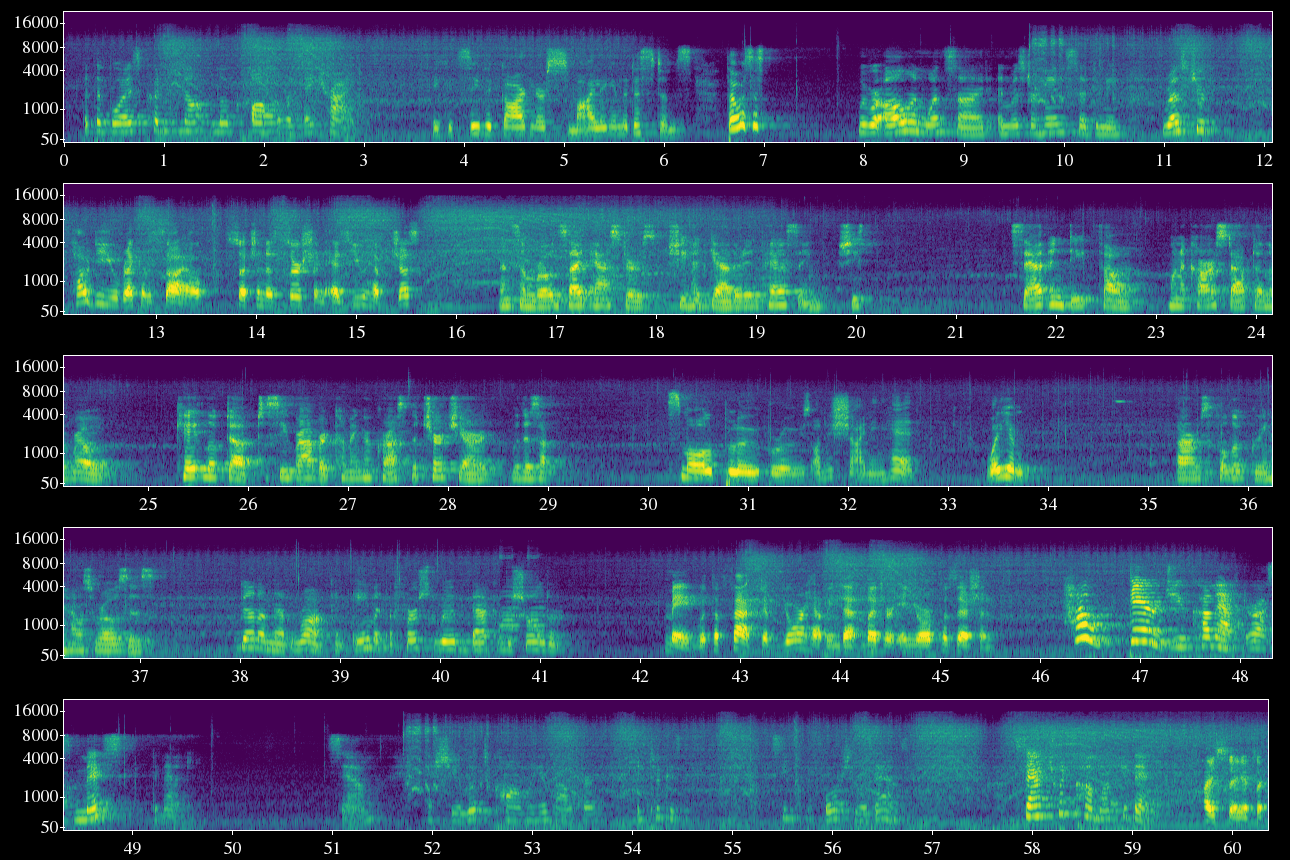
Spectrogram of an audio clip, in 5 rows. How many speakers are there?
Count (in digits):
5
